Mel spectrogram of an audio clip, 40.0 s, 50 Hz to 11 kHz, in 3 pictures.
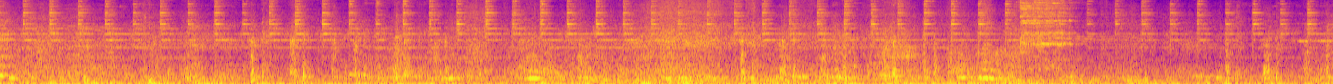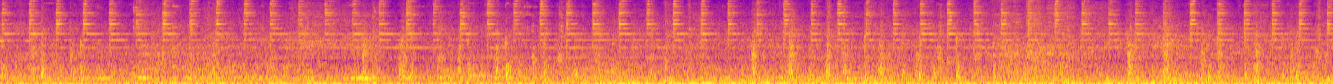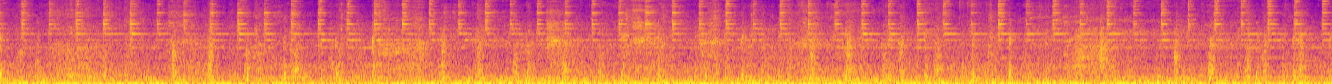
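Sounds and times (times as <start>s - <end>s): freight train rumbling past: 0.0s - 39.9s.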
